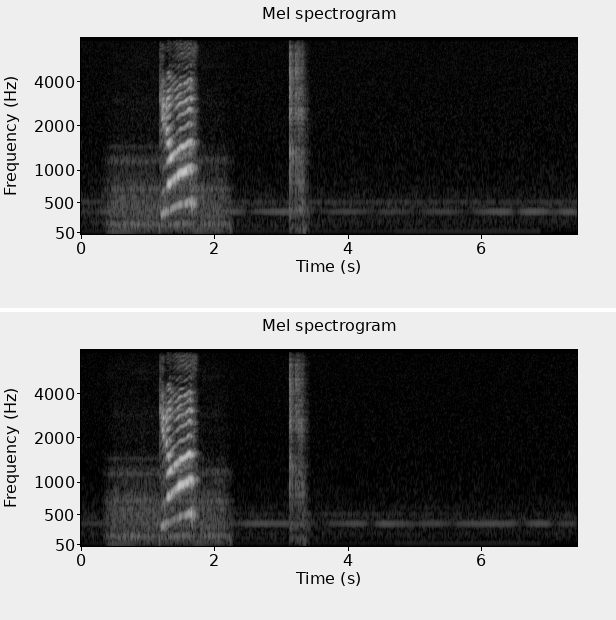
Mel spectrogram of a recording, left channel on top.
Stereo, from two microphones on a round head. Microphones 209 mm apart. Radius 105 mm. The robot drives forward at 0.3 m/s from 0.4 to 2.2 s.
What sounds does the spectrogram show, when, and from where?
1.2 s a shout: 10° right (ahead or behind), 0.9 m; by 1.8 s 5° right (ahead or behind), 1.1 m
3.1 s tearing paper: 15° left (ahead or behind), 1.5 m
